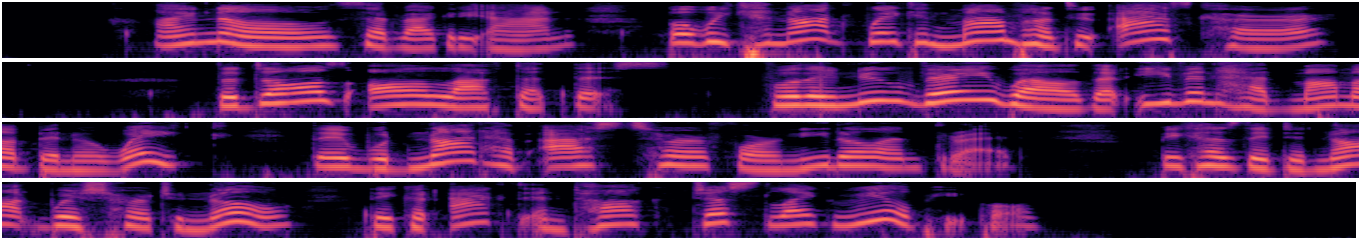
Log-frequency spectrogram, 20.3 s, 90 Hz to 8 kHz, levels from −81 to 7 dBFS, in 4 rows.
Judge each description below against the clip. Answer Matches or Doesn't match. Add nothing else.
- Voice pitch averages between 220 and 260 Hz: Matches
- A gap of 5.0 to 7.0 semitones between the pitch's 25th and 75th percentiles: Matches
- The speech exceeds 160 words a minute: Matches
